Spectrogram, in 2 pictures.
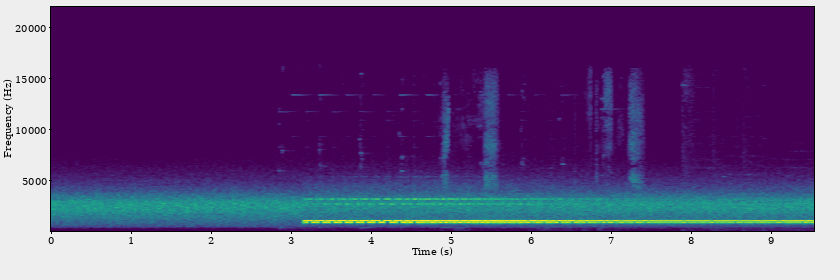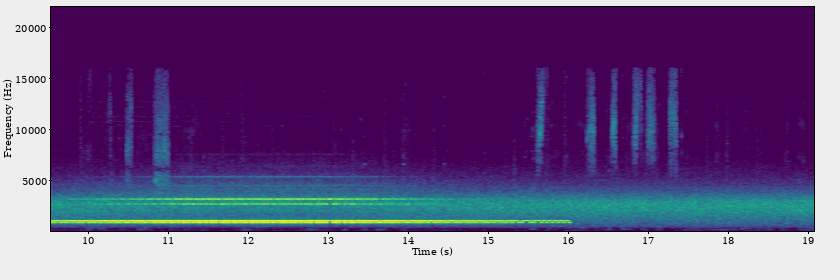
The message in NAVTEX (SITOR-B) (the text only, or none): ZCZC GE76 NAV WARNING 238. WRECK IN PSN 61-18N 148-29W. WIDE BERTH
